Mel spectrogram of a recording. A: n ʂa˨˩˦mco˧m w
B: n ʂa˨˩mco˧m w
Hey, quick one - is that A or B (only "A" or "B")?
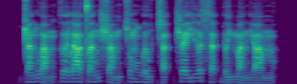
A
